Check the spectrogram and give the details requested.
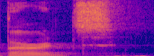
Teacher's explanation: the sound d s easily evolves into a z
